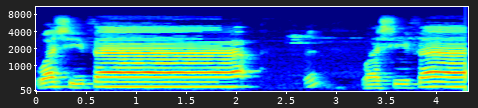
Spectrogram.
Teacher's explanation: শিফাউন, ওয়া শিফাউন আছে উন, তাহলে দুই পেশটা সাকিন হয়ে যাচ্ছে, সাকিনটা হচ্ছে হামজার উপরে, তাহলে কি হবে, হালকা একটু ধাক্কা হবে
